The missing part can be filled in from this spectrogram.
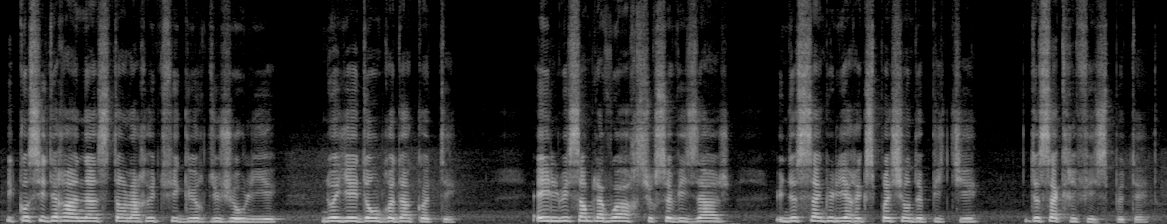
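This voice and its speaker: A woman reading a historical novel aloud in a measured, clear audiobook style. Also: fairly high pitch, steady tone. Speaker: audiobook reader.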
